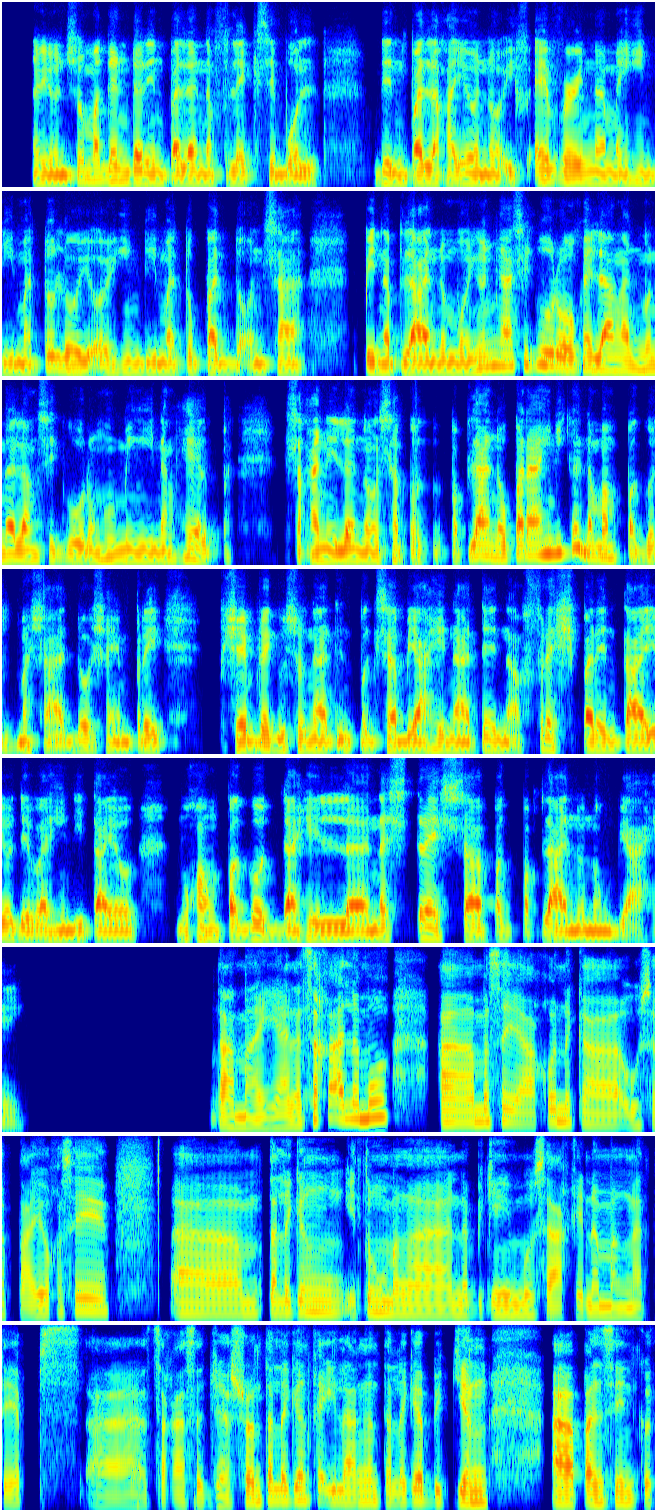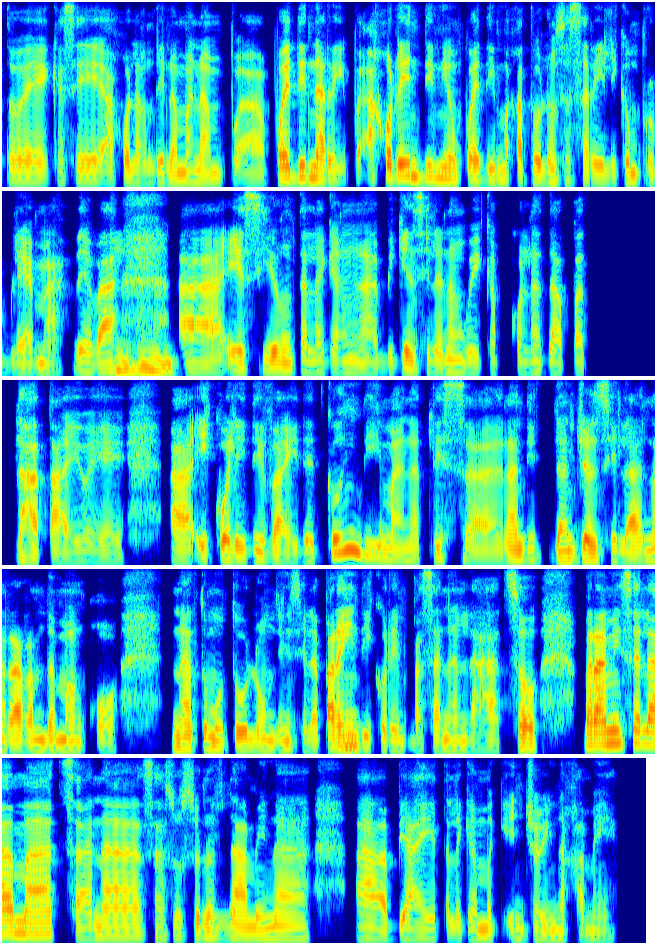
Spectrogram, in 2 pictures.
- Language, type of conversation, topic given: Filipino, advice, Paano ko mas mapapadali ang pagplano ng aking susunod na biyahe?
- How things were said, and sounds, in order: other background noise; sniff; tongue click; tapping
